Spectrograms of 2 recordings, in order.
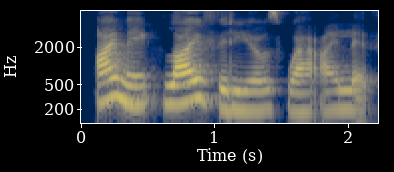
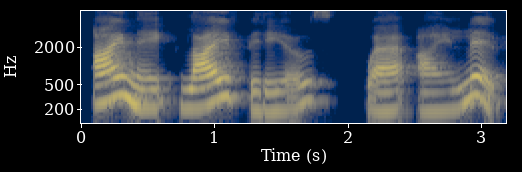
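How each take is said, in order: First: The sentence is spoken quickly. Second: The sentence is spoken slowly. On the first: "I will say the sentence quickly" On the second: "Second time, slower"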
